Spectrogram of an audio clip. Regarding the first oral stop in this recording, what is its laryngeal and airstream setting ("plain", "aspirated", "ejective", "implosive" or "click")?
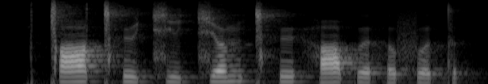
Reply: click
